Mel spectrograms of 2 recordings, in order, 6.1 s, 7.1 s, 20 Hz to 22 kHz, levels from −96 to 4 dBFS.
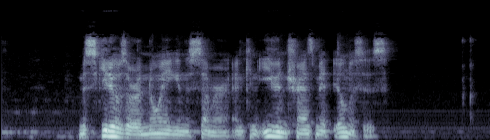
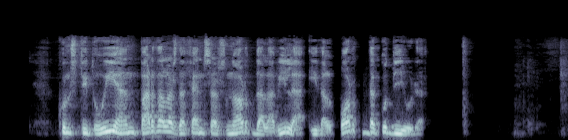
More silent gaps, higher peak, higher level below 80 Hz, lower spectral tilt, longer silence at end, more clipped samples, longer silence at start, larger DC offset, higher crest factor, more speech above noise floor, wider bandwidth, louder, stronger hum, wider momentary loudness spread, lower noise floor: second, none vs 5.41-5.77 s; about the same, -2 dBFS vs -4 dBFS; about the same, -60 dBFS vs -62 dBFS; about the same, -5.5 dB/octave vs -4.5 dB/octave; about the same, 1.3 s vs 1.3 s; neither; second, 0.05 s vs 0.8 s; neither; about the same, 20 dB vs 16 dB; about the same, 48 dB vs 45 dB; about the same, 7.8 kHz vs 7.6 kHz; second, -22 LUFS vs -19 LUFS; neither; first, 15 LU vs 8 LU; first, -69 dBFS vs -63 dBFS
